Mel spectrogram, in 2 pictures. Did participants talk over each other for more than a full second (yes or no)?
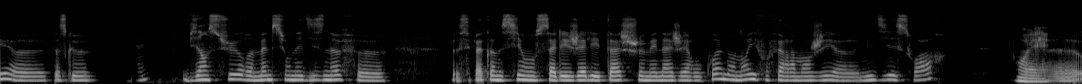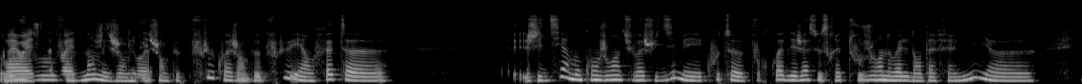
yes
